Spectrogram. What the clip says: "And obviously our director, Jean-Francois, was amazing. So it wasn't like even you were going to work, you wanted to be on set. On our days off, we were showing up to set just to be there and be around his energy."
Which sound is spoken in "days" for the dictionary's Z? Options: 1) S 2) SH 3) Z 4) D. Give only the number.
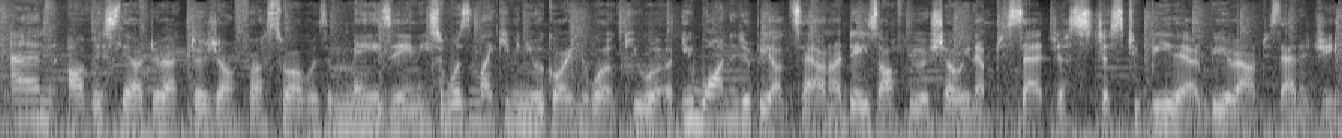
3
